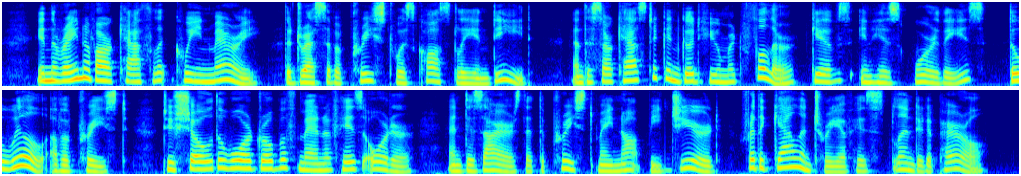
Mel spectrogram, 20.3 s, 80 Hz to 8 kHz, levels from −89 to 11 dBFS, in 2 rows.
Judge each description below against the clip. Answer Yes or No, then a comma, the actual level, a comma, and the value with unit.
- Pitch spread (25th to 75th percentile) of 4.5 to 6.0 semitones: Yes, wide, 5.5 semitones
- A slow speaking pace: No, average, 170 wpm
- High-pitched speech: Yes, high, 195 Hz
